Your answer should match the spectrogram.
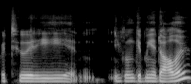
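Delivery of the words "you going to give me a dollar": mocking put-on Indian accent. Retelling a comedian mocking a waiter about gratuity: imitating an indian accent. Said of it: "using an Indian accent".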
